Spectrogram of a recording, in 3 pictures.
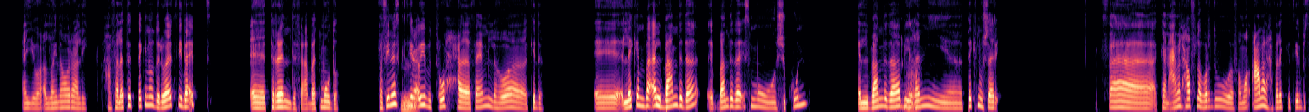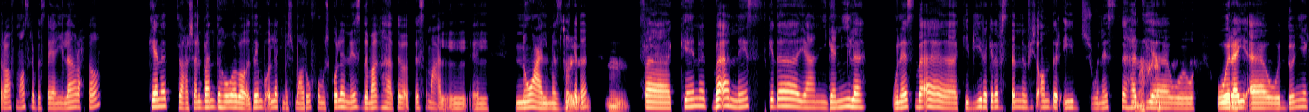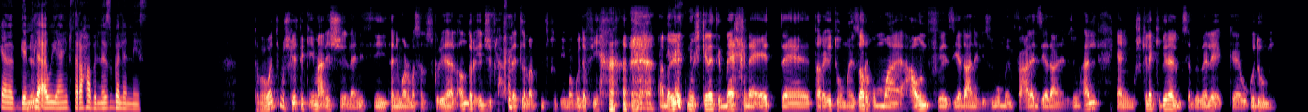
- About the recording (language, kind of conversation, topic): Arabic, podcast, إيه أكتر حاجة بتخلي الحفلة مميزة بالنسبالك؟
- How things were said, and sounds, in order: in English: "ترند"; in English: "الباند"; in English: "الباند"; in English: "الباند"; tapping; in English: "الباند"; in English: "underage"; chuckle; unintelligible speech; laugh; in English: "الunderage"; laugh; laughing while speaking: "فيها"; laugh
